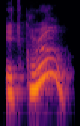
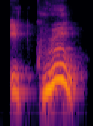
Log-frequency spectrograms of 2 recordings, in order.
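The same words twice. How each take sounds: First: Said in the usual way. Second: "grew" louder and punched; "It grew" said louder with a firm fall; emphatic refrain. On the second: A narrator's reading. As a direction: hit "grew" as the refrain builds. Repeated growth refrain, louder.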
